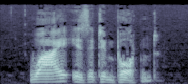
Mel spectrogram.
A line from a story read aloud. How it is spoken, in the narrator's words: Tanith asked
